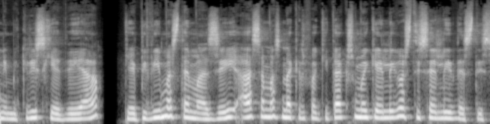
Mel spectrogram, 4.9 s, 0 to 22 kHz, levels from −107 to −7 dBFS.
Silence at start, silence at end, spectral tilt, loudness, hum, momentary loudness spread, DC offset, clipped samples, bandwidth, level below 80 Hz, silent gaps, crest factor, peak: 0 s; 0 s; -4 dB/octave; -17 LUFS; none; 5 LU; under 0.1%; under 0.1%; over 20 kHz; -56 dBFS; 1.03-1.16 s; 14 dB; -2 dBFS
